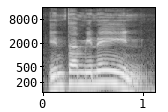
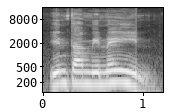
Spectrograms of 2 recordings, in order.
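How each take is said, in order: Both takes have the same delivery.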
